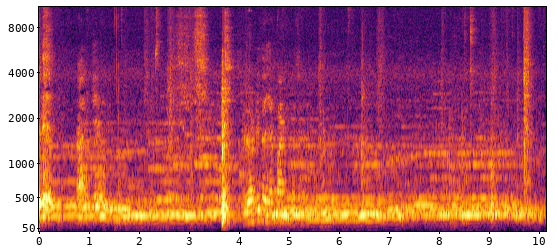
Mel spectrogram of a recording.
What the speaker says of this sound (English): Breakfast dumplings being made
